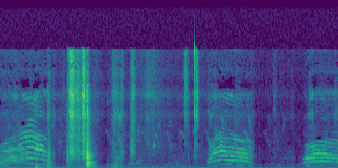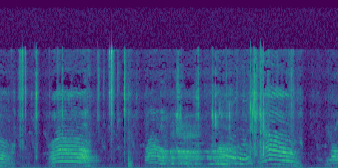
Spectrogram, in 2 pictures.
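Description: A cat meowing over and over, about six calls, each rising and then falling in pitch. A sharp knock about a second in is the loudest sound.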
